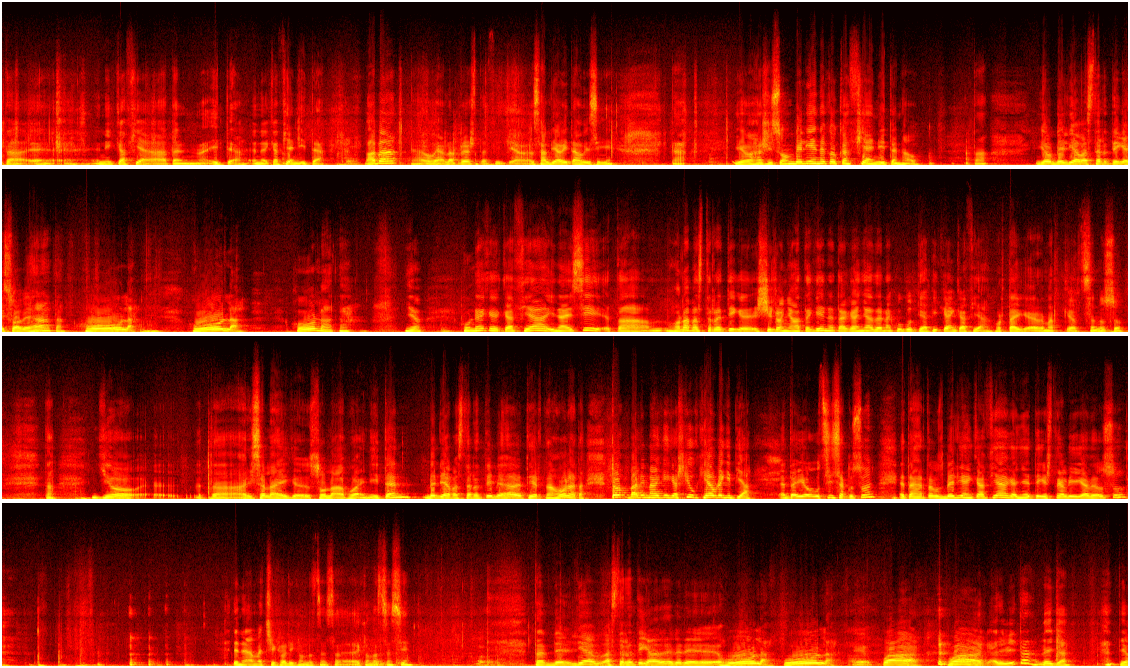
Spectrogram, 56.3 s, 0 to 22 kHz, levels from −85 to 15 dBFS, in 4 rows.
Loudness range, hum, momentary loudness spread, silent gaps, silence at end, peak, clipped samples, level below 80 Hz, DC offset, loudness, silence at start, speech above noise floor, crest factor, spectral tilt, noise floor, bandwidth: 4 LU; none; 13 LU; none; 0 s; -2 dBFS; under 0.1%; -34 dBFS; 2%; -14 LUFS; 0 s; 23 dB; 12 dB; -6 dB/octave; -37 dBFS; 16 kHz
